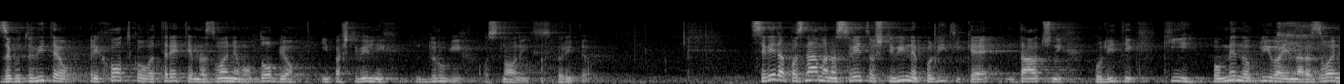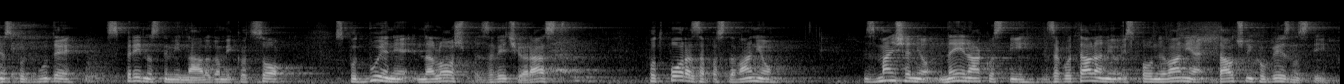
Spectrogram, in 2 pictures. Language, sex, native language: Slovenian, male, Slovenian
